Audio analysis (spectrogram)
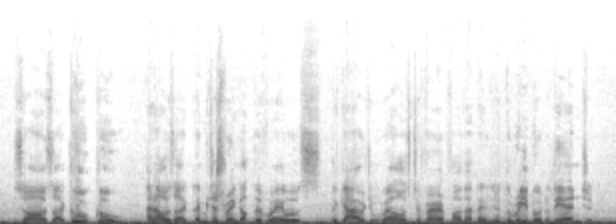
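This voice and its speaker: A man talks at a very fast clip with hardly any pauses, his loudness very even, over noticeable background noise and audible room echo. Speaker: motorcycle vlogger. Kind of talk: casual storytelling vlog while riding. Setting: riding a motorcycle outdoors. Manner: animated.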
